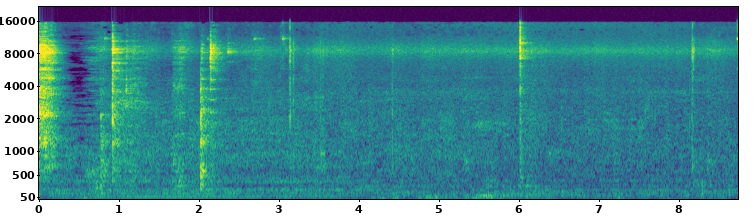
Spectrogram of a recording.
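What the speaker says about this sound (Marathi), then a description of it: "सतत असं परतवत राहायचं, त्याला खाली लागू द्यायचं नाही।" Ladoo mixture is stirred and roasted in a pan over a low flame, with soft scraping and the occasional clink of a utensil against the metal, quiet and close, with no speech.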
